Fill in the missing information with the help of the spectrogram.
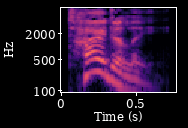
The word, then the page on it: tidily: British English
